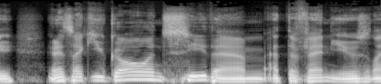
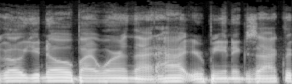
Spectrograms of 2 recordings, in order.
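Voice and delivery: plain

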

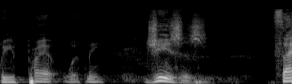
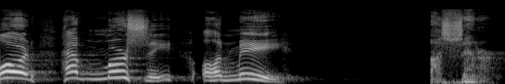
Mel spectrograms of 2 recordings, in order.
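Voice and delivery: put-on, very high, drawn-out crying out; 11 semitones higher, 3 dB louder than usual. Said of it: "I cried out to him".

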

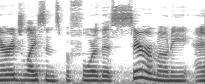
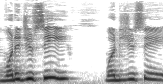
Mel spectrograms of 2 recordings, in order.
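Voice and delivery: mock insistent, pressing, loud, demanding delivery; 3 semitones higher, 6 dB louder than usual. Voicing a player's character confronting a fleeing man: demanding to know. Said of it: "and you demand to know".

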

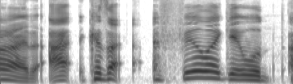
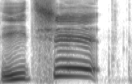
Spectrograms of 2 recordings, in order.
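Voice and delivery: happy, friendly, cheerful and bright, higher pitch; 8 semitones higher than usual. Trying out a stage sign-off after being told to say it happy: saying it happily. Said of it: "If you say it happy".

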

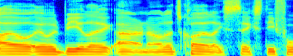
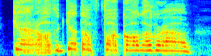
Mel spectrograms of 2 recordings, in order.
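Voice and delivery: mock very high, shouting yell. Retelling a cop getting out and yelling at them to get on the ground. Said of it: "just starts yelling at them".

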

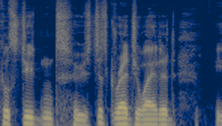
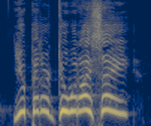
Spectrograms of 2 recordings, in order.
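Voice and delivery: high, loud squeaky cartoon voice; 6 dB louder than usual. Host joking about getting screwed over by the big mouse, in a Mickey Mouse voice. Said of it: "that was me doing Mickey Mouse".

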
